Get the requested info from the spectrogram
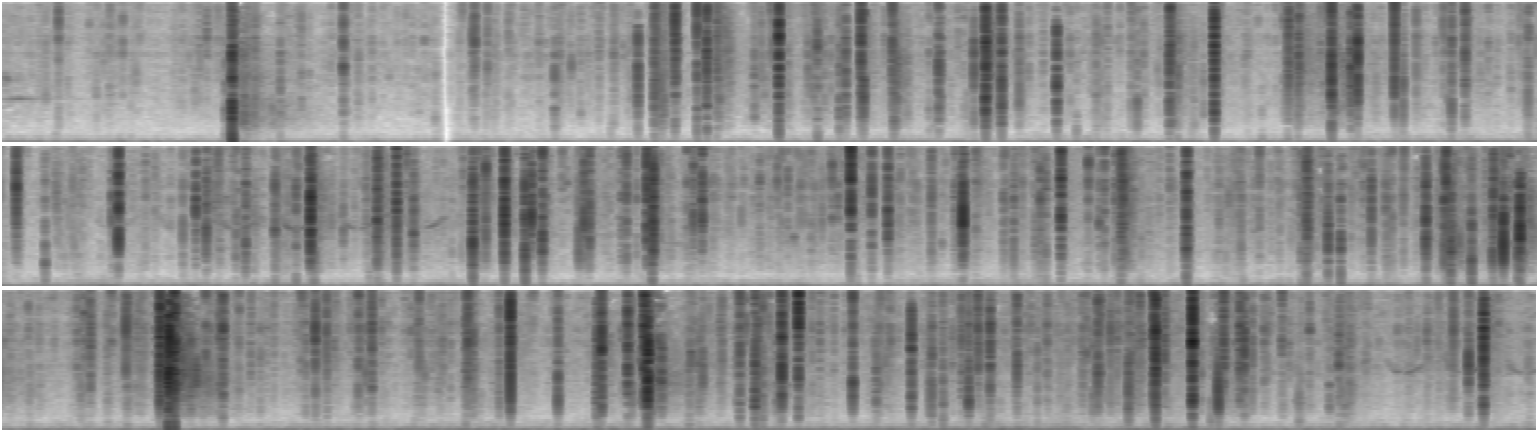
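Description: Wood fire crackling in a fireplace: a steady run of small irregular pops and snaps over a low rumble. Two sharper pops stand out, one about a second in and a louder one about two-thirds of the way through.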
